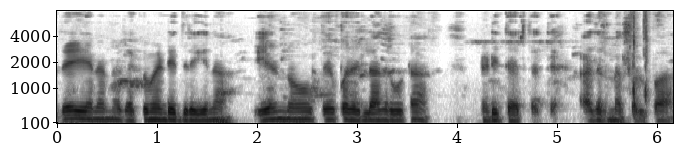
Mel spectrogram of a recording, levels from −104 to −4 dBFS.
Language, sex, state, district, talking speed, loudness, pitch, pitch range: Kannada, male, Karnataka, Bellary, 135 wpm, -18 LUFS, 95 Hz, 85-95 Hz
